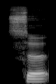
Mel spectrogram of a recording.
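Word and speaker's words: 四: diagram I had uh the Chinese sir which is spelled s-i which means four or death depending on the tone so if it's so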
